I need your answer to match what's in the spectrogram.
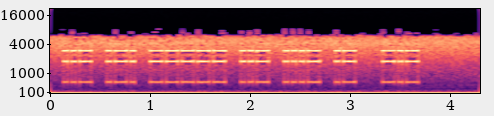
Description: Morse code, heard as a keyed tone, about 30 wpm, 1750 Hz, with noise. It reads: UR0UVA K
